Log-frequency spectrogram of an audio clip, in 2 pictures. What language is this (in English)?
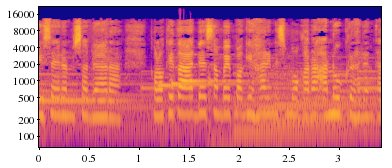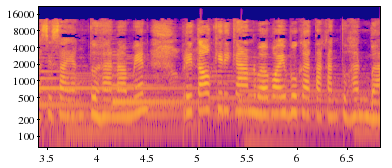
Indonesian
